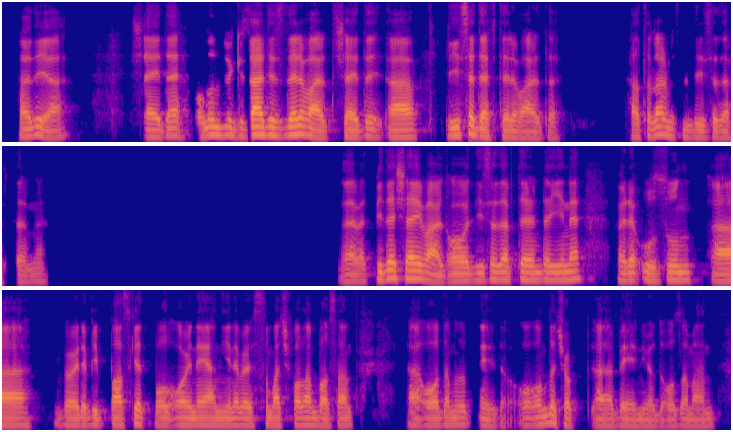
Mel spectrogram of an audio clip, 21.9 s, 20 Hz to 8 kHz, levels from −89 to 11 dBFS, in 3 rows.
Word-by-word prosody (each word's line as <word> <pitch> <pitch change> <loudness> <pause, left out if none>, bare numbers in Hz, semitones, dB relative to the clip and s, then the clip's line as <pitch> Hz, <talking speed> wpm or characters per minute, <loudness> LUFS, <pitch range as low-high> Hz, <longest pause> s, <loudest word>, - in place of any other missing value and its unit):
Hadi 105 +4 +1
ya. 95 -1 -1 0.6
Şeyde 100 +1 0
onun 120 +3 +1
dü 125 - +1
güzel 120 +3 +7
dizileri 125 +2 +5
vardı 95 -5 +4
şeyde, 100 0 0
eee, 100 0 +4 0.3
Lise 120 +3 +3
Defteri 100 -3 +1
vardı 85 -3 -3 0.6
hatırlar 125 +4 0
mısın 105 -5 -6
Lise 95 -1 -4
Defteri'ni? 90 +2 -7 3.0
Evet 95 0 -4
bir 115 +1 0
de 135 -1 +6
şey 125 -2 +5
vardı 90 -1 +3
o 105 0 +2
Lise 110 +3 -2
Defteri'nde 115 0 +1
yine 115 +2 0 0.3
böyle 110 +1 +1
uzun, 110 0 -2
eee, 95 0 +3 0.2
böyle 100 -1 -2
bir 105 -1 -6
basketbol 100 -1 -1
oynayan 100 0 0
yine 100 0 -2
böyle 95 -1 0
smaç 95 0 -4
falan 100 0 0
basan, 95 +1 -2 0.6
eee, 100 - -2
o 95 0 -1
adamın 100 +1 -4
neydi 90 -3 -7
o 100 +1 -8
onu 105 +4 -2
da 125 - +1
çok, - - -6
eee, 90 -1 -3
beğeniyordu 85 -2 -6
o 85 0 -5
zaman, 90 0 -7
100 Hz, 135 wpm, -24 LUFS, 95-110 Hz, 3.0 s, güzel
